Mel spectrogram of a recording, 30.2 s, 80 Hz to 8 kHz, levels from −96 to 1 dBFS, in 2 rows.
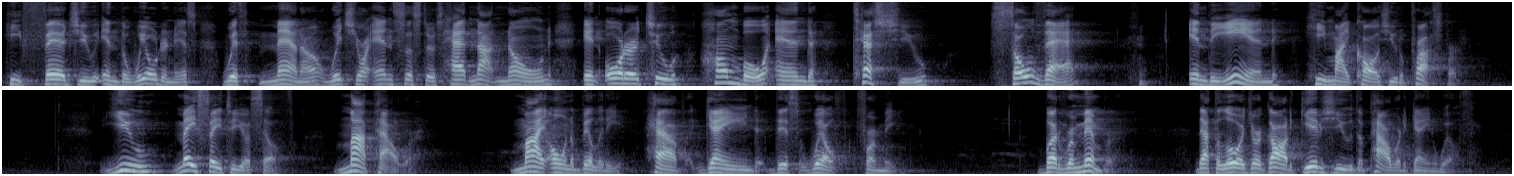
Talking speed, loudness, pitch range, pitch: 125 wpm, -34 LUFS, 115-160 Hz, 135 Hz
